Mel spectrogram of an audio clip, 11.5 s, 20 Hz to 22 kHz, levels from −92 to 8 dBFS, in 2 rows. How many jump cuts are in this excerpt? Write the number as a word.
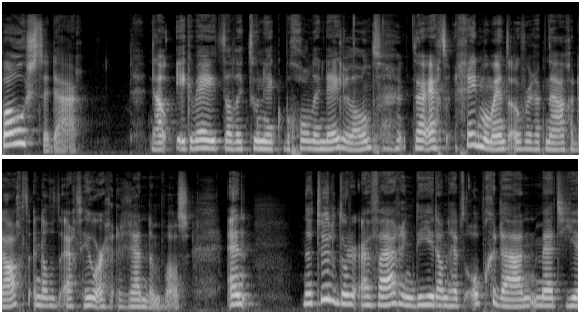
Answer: one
